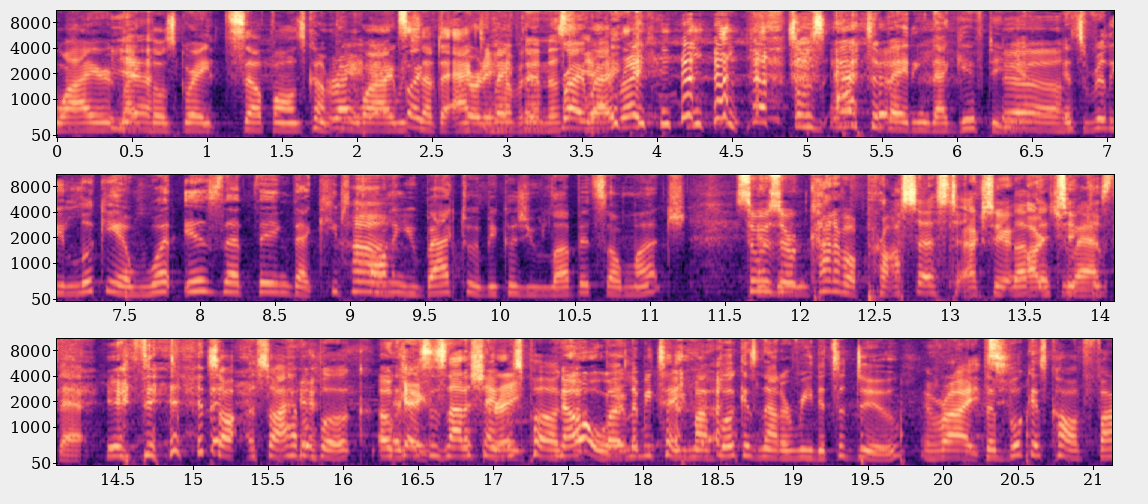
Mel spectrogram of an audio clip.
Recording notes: Broadcast Live form the Largest Women's conference in the USA! We will be live for 2 days bringing you all the event action, keynote speakers and VoiceAmerica hosts.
